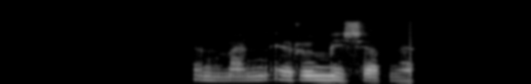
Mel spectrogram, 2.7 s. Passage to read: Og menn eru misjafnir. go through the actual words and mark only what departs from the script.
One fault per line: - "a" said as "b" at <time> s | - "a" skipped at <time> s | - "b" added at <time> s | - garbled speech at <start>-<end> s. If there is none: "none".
- "Og" said as "En" at 1.0 s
